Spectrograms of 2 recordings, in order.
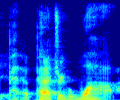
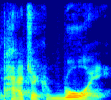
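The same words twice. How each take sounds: First: The name is said the French Canadian way. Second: The name is said the English way. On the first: "Us French Canadians say Patrick Roy" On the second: "Some people say Patrick Roy"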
